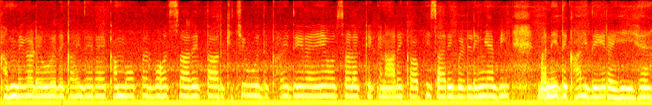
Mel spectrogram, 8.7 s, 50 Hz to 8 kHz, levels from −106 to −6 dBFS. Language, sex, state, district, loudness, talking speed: Hindi, female, Bihar, Purnia, -16 LUFS, 205 wpm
